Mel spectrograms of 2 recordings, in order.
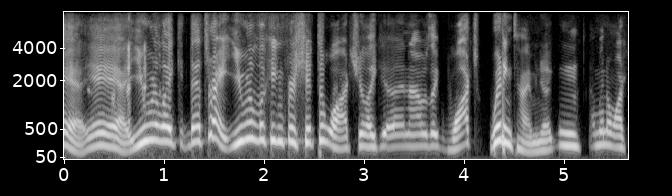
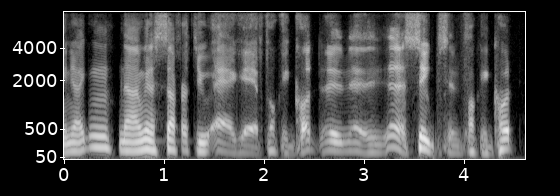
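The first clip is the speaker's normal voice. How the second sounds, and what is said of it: Impression of a TV character's voice. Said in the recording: “That's a good Butcher impression.”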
